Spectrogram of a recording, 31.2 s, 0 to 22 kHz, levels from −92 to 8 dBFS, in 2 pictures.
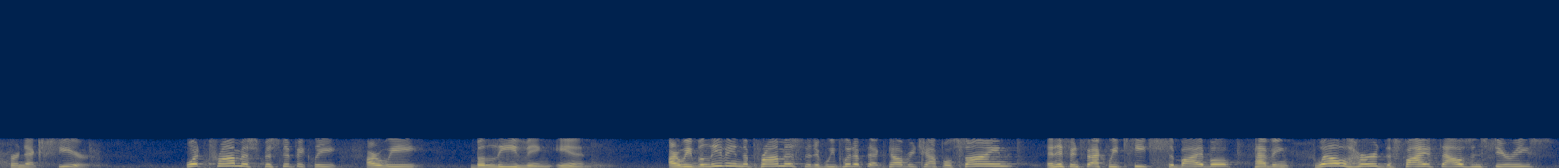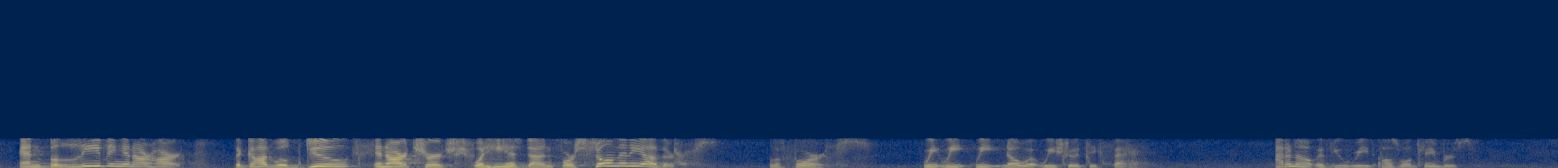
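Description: From the start to 15.8 s, and again from 17.44 s to the end, the sound is chopped by the voice detector. The likely cause is a sender-side voice detector toggling on and off, swapping quiet edges and softer passages for synthetic comfort noise, about 4.7 s of it in the first stretch and 5.9 s in the second. You hear it as choppiness. Everything sits below 4 kHz, which fits a G.711-style call path.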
